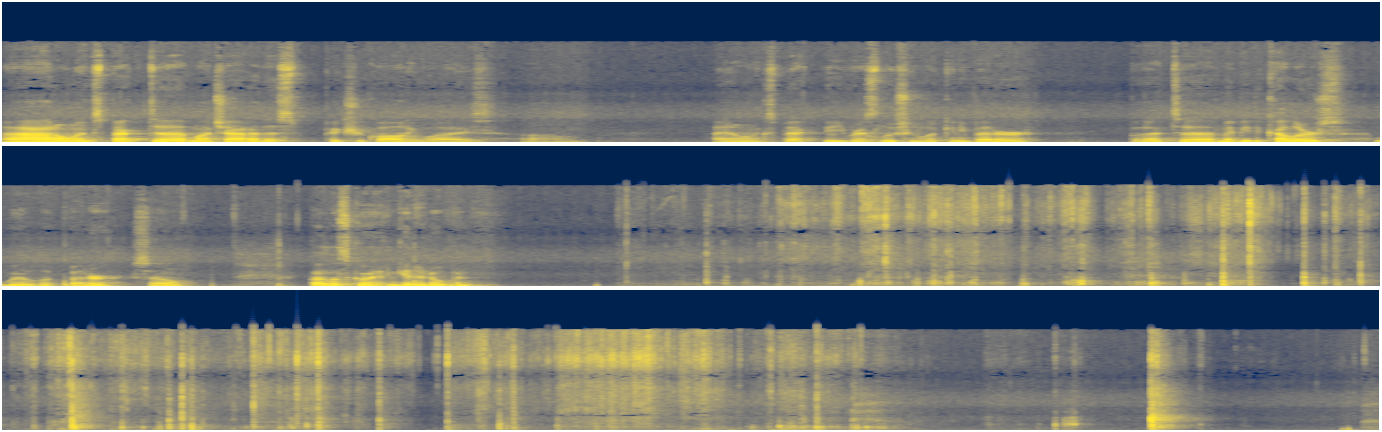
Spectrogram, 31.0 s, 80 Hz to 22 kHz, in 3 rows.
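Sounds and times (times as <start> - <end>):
plastic wrap crinkling: 14.8 - 27.4.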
